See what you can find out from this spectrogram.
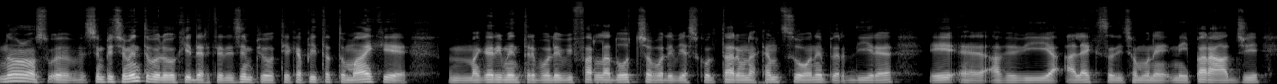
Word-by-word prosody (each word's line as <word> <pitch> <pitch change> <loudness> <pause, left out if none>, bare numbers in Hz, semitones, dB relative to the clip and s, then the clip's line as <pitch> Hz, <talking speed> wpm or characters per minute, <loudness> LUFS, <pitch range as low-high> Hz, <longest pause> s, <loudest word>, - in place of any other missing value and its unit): No, 150 +5 +4
no, 145 -6 +5
su 115 - -6
ev 105 -1 0
semplicemente 125 +7 +3
volevo 105 -2 +5
chiederti: 110 -1 0
ad 100 - -1
esempio, 105 -1 -1
ti - - -7
è - - -1
capitato 110 0 -2
mai 115 +4 +5
che, 105 -7 0 0.4
mhmm, 105 - -7
magari 110 +2 +2
mentre 105 0 +1
volevi 105 +1 0
far 110 0 -2
la 105 -1 +2
doccia, 110 +2 0
volevi 100 0 -2
ascoltare 105 +1 -1
una 100 -2 0
canzone, 110 0 -1
per 100 -2 -5
dire, 100 +2 -2 0.3
e, 105 +2 0
ehm, 90 -3 -3
avevi 100 0 -4
Alexa 105 +2 -2
diciamo 100 0 -5
ne 95 -2 -2
nei 100 +1 -4
paraggi 105 0 +1
105 Hz, 165 wpm, -23 LUFS, 100-110 Hz, 0.4 s, no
